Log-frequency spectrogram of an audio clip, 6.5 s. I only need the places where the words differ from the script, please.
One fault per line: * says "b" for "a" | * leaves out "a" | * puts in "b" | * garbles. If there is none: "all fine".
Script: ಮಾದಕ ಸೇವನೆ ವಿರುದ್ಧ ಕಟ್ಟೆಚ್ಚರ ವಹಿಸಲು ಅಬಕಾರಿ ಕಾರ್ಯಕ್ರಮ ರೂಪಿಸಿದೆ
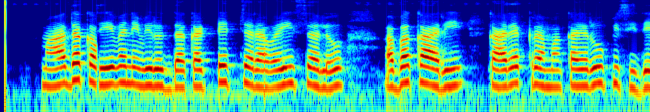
all fine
